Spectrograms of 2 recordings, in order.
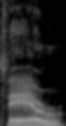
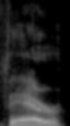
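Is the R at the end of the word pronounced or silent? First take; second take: pronounced; pronounced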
